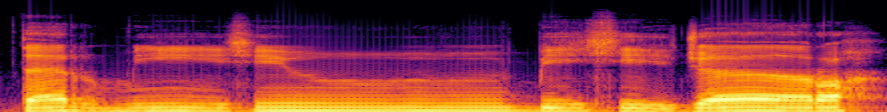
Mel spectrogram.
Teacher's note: Jadi sembunyikan mim bermaksud jangan sebut huruf mim. Bermaksud jangan tutup bibir. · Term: ikhfa syafawi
